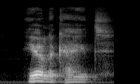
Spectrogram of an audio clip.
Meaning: 1. deliciousness, delight, delicacy 2. fiefdom (specifically referring to manorialism) 3. glory
- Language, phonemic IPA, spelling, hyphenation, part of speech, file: Dutch, /ˈherləkˌhɛit/, heerlijkheid, heer‧lijk‧heid, noun, Nl-heerlijkheid.ogg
